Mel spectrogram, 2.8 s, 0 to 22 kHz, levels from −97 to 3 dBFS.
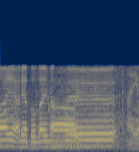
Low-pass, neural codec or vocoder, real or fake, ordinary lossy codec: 3.6 kHz; none; real; none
